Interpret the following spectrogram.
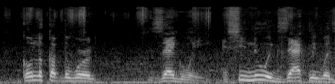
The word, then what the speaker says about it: Zagwe: Zagwe. I'm going to spell it again for y'all.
